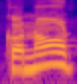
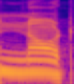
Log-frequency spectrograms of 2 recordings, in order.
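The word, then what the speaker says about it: knot: क्या पढ़ेंगे जी तो इसे कनॉट नहीं के का न यहां पर साइलेंट होता है इसलिए इसे पढ़ते हैं नॉट क्या पढ़ते हैं जी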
